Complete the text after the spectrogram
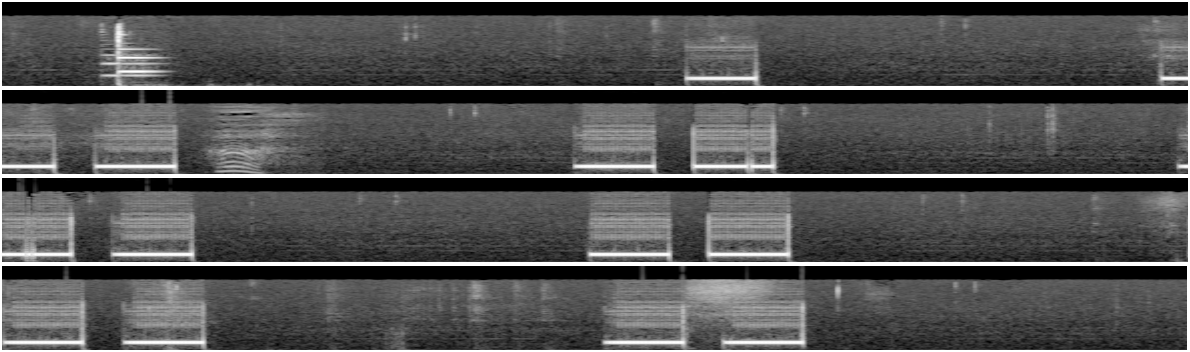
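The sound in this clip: An outgoing phone call goes unanswered: a ringback tone repeats in paired rings about every three seconds, several times over, with quiet gaps between each pair.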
